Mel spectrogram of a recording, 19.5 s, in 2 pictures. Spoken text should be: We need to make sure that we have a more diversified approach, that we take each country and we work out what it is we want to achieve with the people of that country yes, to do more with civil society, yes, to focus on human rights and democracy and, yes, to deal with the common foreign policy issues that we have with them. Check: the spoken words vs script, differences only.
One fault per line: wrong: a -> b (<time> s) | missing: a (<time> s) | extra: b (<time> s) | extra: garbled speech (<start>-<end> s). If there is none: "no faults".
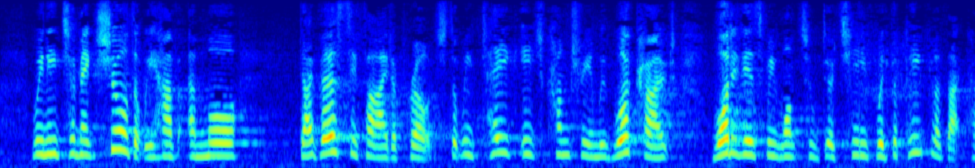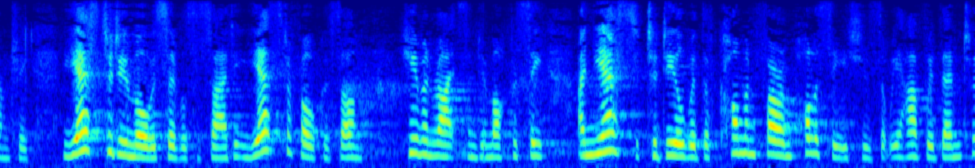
no faults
